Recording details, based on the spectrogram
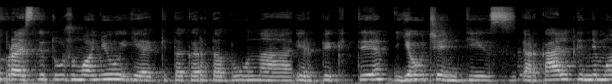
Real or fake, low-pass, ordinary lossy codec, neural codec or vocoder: real; 14.4 kHz; Opus, 32 kbps; none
